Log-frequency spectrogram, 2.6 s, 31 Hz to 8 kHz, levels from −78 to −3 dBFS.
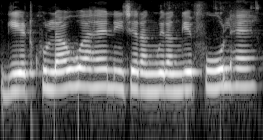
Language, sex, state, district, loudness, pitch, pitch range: Hindi, female, Bihar, West Champaran, -12 LUFS, 240 Hz, 220-255 Hz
